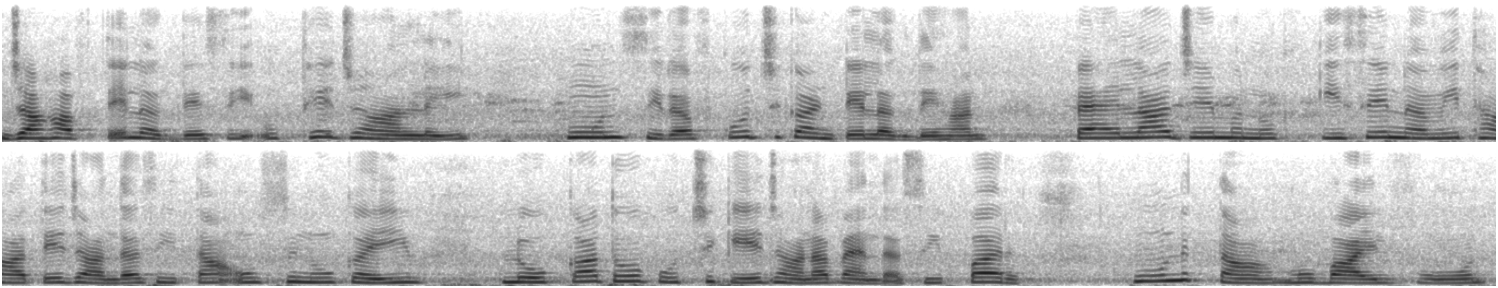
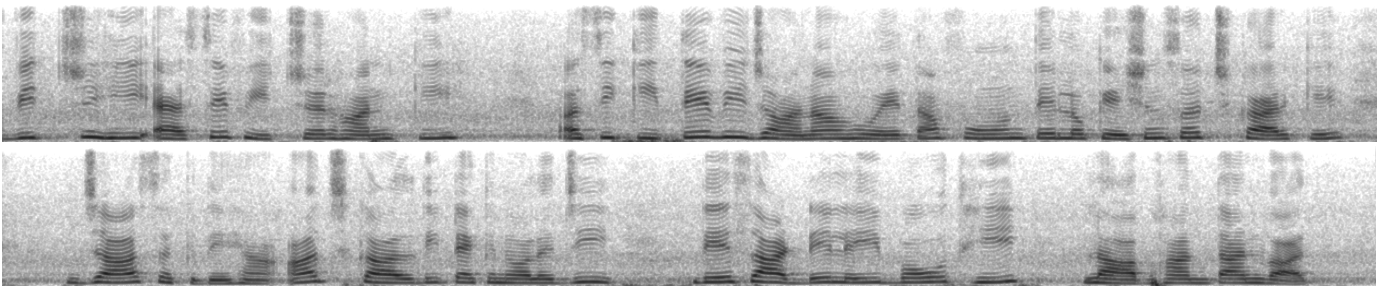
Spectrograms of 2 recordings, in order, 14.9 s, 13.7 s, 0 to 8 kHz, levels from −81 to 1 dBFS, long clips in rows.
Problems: constant background noise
